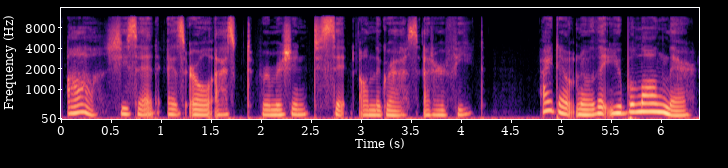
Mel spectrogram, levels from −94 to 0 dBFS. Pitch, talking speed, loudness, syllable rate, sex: 185 Hz, 205 wpm, -17 LUFS, 5.2 syllables/s, female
